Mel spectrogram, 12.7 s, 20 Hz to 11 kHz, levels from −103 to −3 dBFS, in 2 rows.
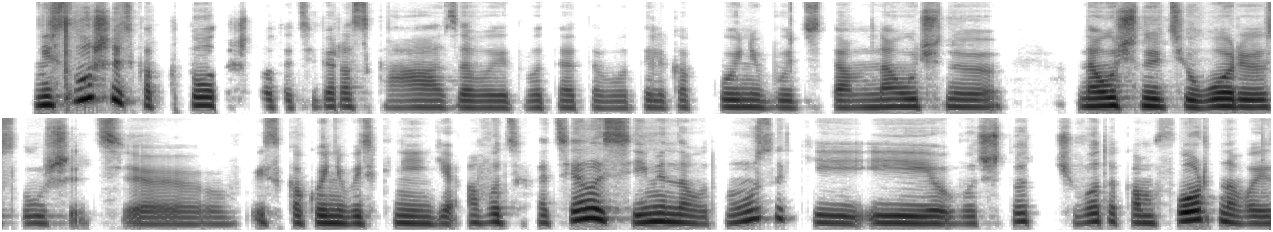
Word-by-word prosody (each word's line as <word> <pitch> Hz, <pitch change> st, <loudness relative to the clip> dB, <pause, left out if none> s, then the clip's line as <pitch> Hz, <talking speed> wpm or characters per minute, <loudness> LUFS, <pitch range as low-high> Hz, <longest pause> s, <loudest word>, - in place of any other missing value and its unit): Не 210 Hz, -, +6 dB
слушать, 335 Hz, -, +6 dB
как 195 Hz, -, -8 dB
кто-то 200 Hz, -1 st, -1 dB
что-то 165 Hz, -2 st, -14 dB
тебе 165 Hz, +2 st, -11 dB
рассказывает 155 Hz, -2 st, -8 dB
вот 155 Hz, -1 st, -12 dB
это 155 Hz, -1 st, -13 dB
вот 150 Hz, 0 st, -16 dB
или 155 Hz, -1 st, -10 dB
какую-нибудь 160 Hz, -1 st, -6 dB
там 160 Hz, 0 st, -6 dB
научную 175 Hz, +1 st, -3 dB, 0.4 s
научную 185 Hz, 0 st, +5 dB
теорию 170 Hz, 0 st, +4 dB
слушать, 165 Hz, 0 st, -10 dB
э, 145 Hz, -, -10 dB
из 185 Hz, -, -12 dB
какой-нибудь 165 Hz, -2 st, -2 dB
книги, 160 Hz, -2 st, -5 dB
а 175 Hz, -, -9 dB
вот 185 Hz, +1 st, -4 dB
захотелось 225 Hz, +7 st, +3 dB
именно 185 Hz, -1 st, +4 dB
вот 150 Hz, -, -11 dB
музыки 255 Hz, +8 st, -2 dB
и 165 Hz, -1 st, 0 dB
вот 155 Hz, +1 st, -7 dB
что 165 Hz, +6 st, -6 dB
чего-то 195 Hz, +4 st, -6 dB
комфортного 180 Hz, +1 st, +3 dB
и 160 Hz, -, -3 dB
165 Hz, 155 wpm, -22 LUFS, 160-185 Hz, 0.4 s, Не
